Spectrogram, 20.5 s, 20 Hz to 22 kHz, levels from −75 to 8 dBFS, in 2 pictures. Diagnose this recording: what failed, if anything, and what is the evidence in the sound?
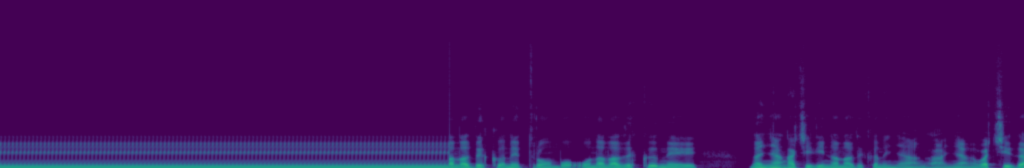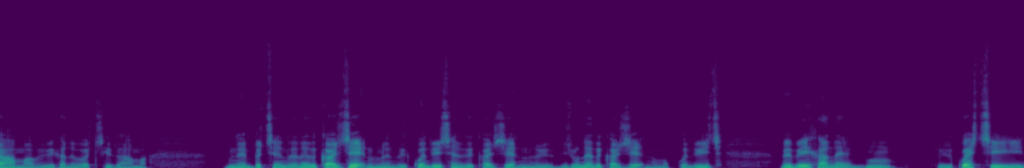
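The failure sits at the driver/buffer stage: a system hang loop. The clip opens already mid-fault, and from 0 to 4.5 s the same 40 ms slice of speech repeats over a hundred times. At a 25 Hz repeat rate, that lands as a gritty, low buzz rather than a distinct stutter. The host or driver stopped feeding new audio, while the output hardware kept replaying one small ring buffer, about 40 ms long, until things recovered.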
